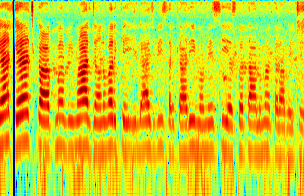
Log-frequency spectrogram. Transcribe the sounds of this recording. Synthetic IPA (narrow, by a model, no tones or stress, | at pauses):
ɛt͡ʃkɛt͡ʃkaʈmẽbimaːɾd͡ʒaːnʋəɾkeilaːd͡ʒbʱisəɾkaːɾiməmesiəspət̪aːlmẽkəɾabɛt͡ʃʰɛ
